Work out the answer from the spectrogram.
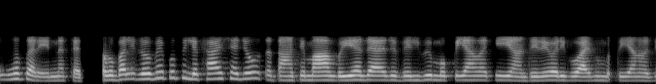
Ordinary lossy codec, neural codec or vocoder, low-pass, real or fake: none; codec, 24 kHz, 0.9 kbps, WavTokenizer, large speech release; 3.6 kHz; fake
